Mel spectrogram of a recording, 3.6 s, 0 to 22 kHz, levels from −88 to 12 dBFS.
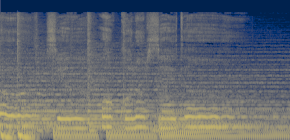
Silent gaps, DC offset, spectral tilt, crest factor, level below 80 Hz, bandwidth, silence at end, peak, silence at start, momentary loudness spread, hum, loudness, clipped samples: none; under 0.1%; -6 dB/octave; 12 dB; -24 dBFS; 16.5 kHz; 0 s; 0 dBFS; 0 s; 8 LU; none; -14 LUFS; under 0.1%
